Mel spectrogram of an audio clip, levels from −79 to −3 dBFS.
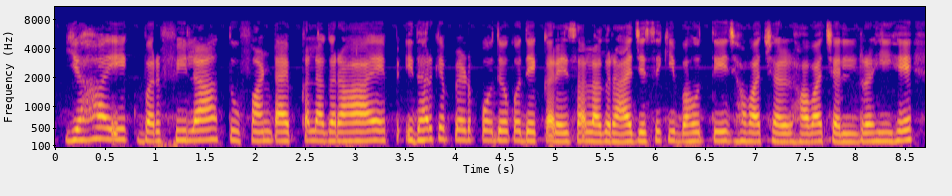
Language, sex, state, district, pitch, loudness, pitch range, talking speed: Hindi, female, Chhattisgarh, Rajnandgaon, 210 Hz, -18 LUFS, 200-225 Hz, 200 wpm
